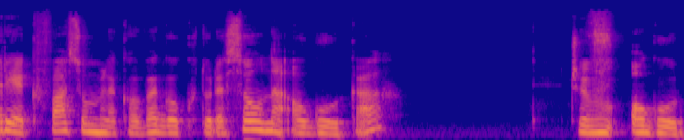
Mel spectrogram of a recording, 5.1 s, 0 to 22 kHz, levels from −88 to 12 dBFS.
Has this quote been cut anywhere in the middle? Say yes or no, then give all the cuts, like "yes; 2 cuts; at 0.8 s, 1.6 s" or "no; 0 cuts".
no; 0 cuts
